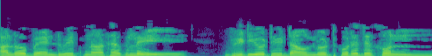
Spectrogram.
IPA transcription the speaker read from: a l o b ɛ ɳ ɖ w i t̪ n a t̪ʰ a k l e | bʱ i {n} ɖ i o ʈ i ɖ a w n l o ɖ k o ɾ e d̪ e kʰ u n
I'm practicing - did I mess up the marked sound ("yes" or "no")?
yes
